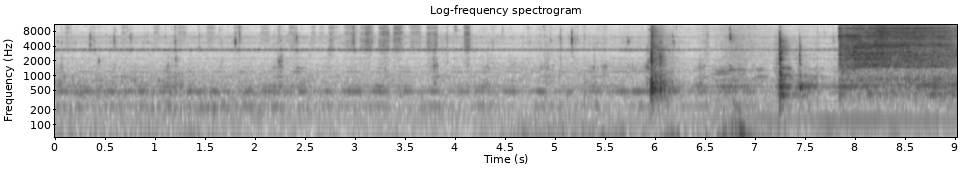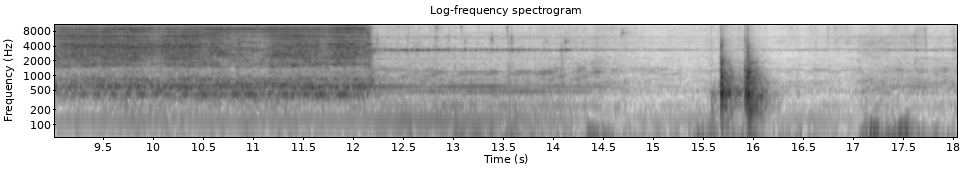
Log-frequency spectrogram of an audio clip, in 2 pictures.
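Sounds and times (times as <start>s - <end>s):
motor hum: 0.0s - 18.0s
steel tool grinding on stone: 7.8s - 12.3s.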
